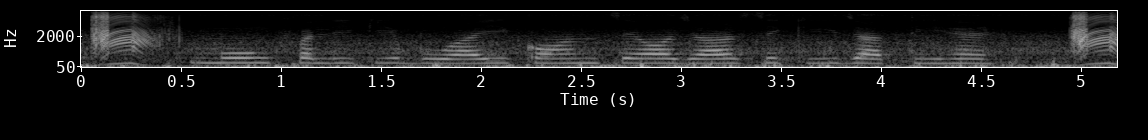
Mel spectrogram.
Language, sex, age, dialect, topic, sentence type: Hindi, female, 46-50, Marwari Dhudhari, agriculture, question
